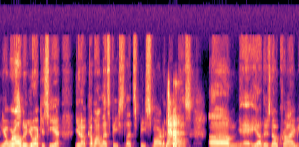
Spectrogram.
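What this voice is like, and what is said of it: Bostonian doing a New York accent. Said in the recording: “New York accent... That was my Boston accent. That was a Bostonian impersonating a New Yorker.”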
